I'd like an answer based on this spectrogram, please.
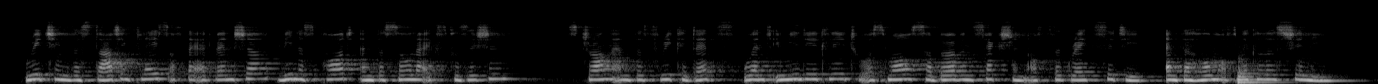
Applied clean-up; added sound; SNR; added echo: neural separator model SepFormer DNS4.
